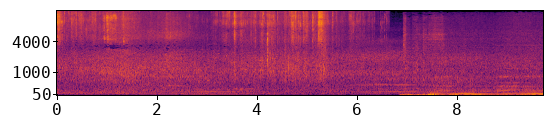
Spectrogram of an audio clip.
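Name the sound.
car engine revving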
